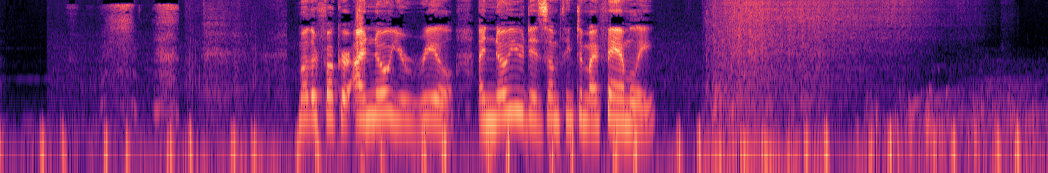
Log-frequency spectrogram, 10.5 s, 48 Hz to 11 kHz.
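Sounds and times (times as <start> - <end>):
low heavy thuds: 0.4 - 10.4
speech: 3.0 - 6.6
water sloshing and splashing as something moves through it: 6.9 - 10.1.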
